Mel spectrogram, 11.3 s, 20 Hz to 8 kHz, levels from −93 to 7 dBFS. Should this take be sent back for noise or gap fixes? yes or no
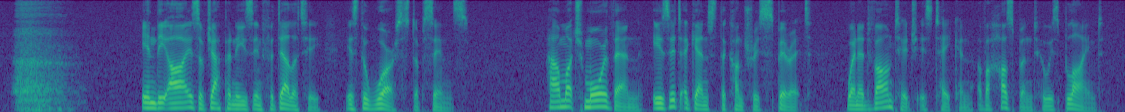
yes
